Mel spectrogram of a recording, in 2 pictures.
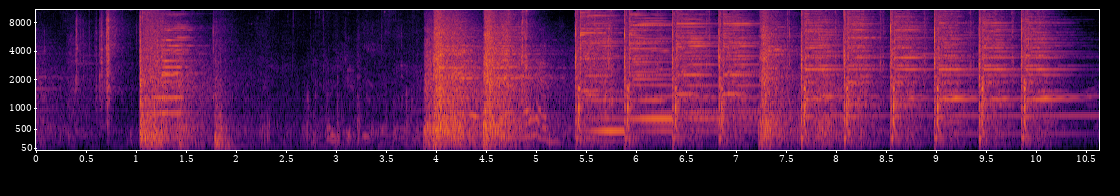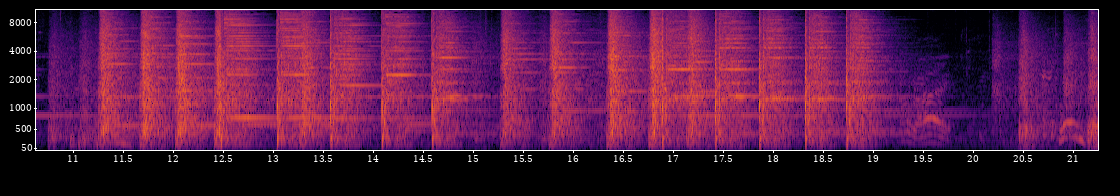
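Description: A rifle fires loud shots in rapid succession outdoors.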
